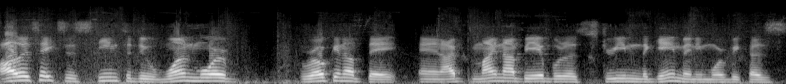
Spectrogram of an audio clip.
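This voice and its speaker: Medium in pitch for a man, an ordinary speaking voice rises and falls in an ordinary way. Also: fairly slow pace. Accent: American. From New York City. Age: 30s. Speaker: video game streamer. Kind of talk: casual live stream monologue.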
